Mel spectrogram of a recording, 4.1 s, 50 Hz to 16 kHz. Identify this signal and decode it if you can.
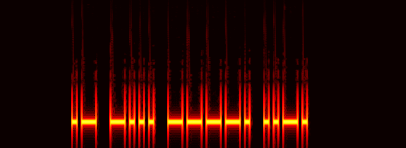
Morse code, heard as a keyed tone, about 25 wpm, 690 Hz. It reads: AB9F
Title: USA Call Signs 25wpm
